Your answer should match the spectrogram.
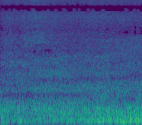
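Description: Wind buffeting the microphone in an uneven low rumble, over the steady rush of surf breaking on a sandy shore.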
